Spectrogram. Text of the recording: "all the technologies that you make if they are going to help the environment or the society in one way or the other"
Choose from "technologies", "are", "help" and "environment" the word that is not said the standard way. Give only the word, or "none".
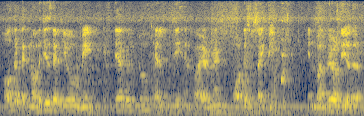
none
